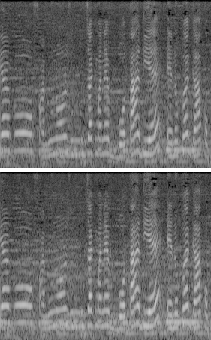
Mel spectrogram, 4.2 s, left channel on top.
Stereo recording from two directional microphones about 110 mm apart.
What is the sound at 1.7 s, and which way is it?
A woman's voice, 15° left (ahead or behind).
